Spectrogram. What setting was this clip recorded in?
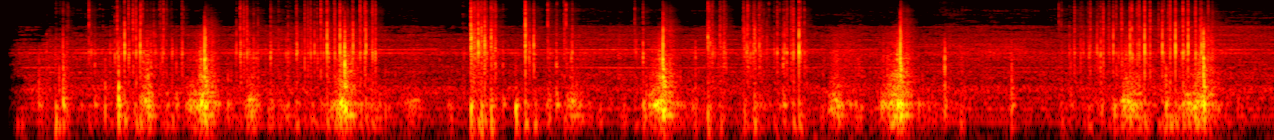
bedroom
